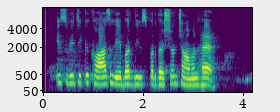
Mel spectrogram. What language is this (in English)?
Punjabi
